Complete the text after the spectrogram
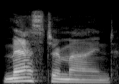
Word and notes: mastermind: American English

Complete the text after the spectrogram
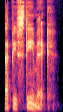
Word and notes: epistemic: British English

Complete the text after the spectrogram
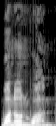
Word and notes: one-on-one: British English

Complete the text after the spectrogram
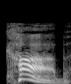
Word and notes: kob: British English

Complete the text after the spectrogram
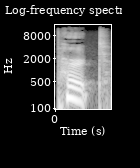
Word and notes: pert: American English

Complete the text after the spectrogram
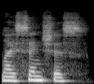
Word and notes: licentious: American English

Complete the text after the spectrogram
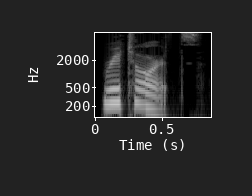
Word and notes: retorts: British English

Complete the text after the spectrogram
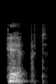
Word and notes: hipped: British English

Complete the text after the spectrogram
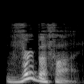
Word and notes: verbify: British English

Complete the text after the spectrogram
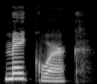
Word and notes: make-work: American English

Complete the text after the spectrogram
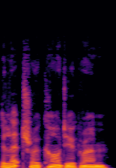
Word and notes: electrocardiogram: British English

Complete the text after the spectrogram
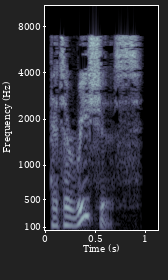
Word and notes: heteroecious: British English

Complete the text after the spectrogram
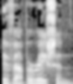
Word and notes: evaporation: British English

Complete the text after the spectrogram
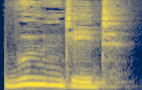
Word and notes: wounded: British English

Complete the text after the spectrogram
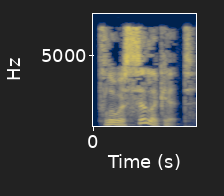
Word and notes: fluosilicate: British English

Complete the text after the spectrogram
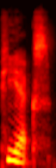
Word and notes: px: American English

